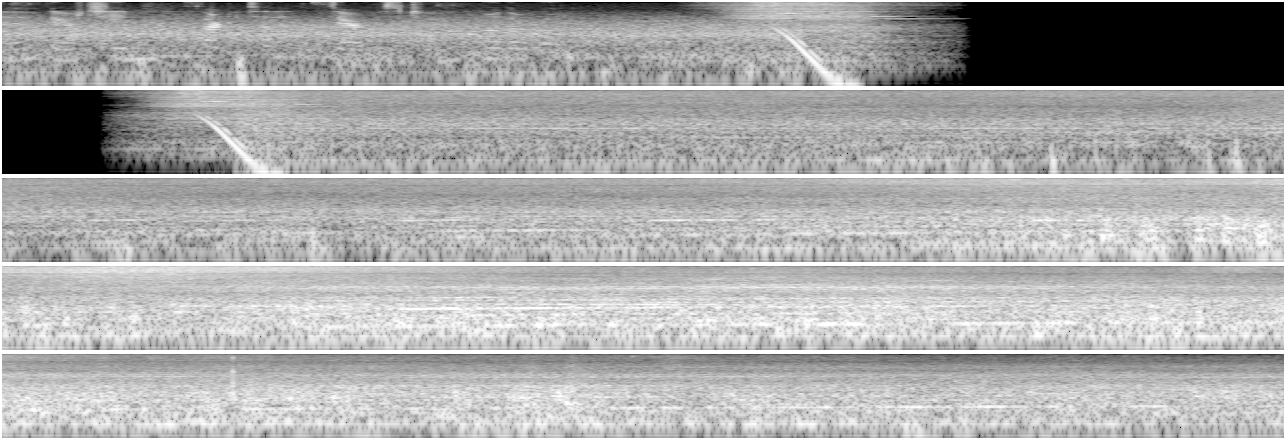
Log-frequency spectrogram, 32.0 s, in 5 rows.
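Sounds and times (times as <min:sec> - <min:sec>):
electric train rumbling on rails: 0:08.1 - 0:32.0.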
